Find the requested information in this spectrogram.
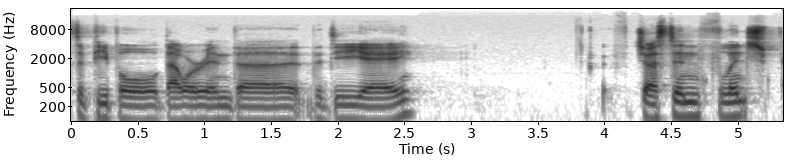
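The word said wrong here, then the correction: Finch-Fletchley: he made it say it wrong. Justin Finch Fletchy.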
